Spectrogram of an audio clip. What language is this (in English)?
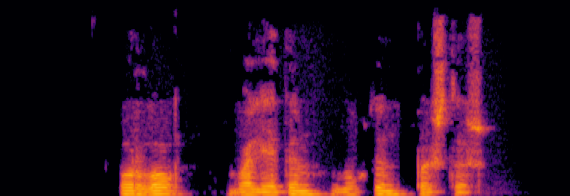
Mari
